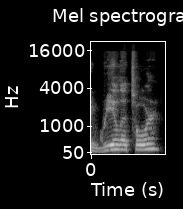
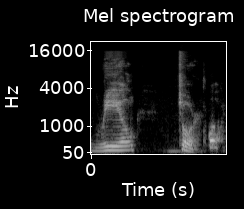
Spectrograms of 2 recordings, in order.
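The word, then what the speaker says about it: realtor: is no and and and when you say realator it's it's spelled r e a l t o r there is no a there is no a in there r e a l a t o r it's real tour can we say can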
